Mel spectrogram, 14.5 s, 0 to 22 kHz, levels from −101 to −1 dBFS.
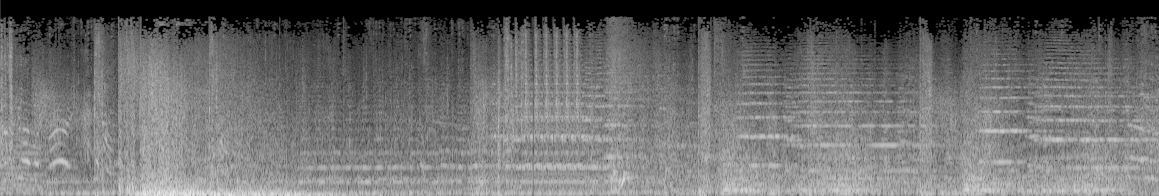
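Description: A CD stuck on one turn interrupts the sound from 6.66 to 7.30 s, where the same 128 ms slice of audio plays five times in a row, each repeat separated by a brief mute at the jump. The effect is a fast, perfectly even stutter: a scratch keeps knocking the laser back one track at the same point on each rotation, so playback loops instead of moving forward until it finally breaks free.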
